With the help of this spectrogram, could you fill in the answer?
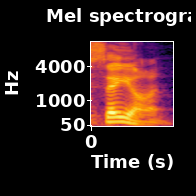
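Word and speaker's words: Seán: It's in Gaelic the pronunciation is Seon.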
